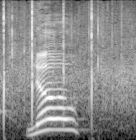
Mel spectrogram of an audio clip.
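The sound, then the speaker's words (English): An audience at an Orchard church service applauds with scattered, uneven claps, while a single voice lets out a long rising-and-falling call over the top. “Hey, we're going to clap.”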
